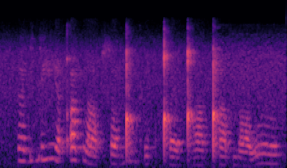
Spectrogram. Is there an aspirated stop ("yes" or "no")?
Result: yes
